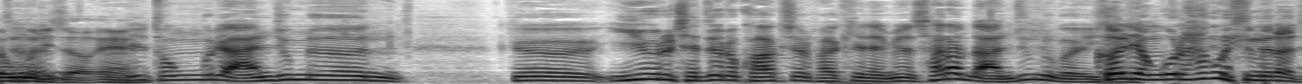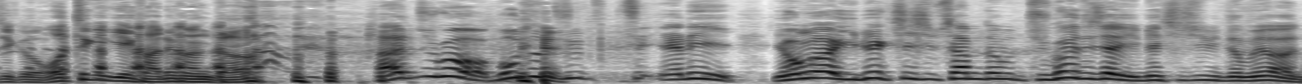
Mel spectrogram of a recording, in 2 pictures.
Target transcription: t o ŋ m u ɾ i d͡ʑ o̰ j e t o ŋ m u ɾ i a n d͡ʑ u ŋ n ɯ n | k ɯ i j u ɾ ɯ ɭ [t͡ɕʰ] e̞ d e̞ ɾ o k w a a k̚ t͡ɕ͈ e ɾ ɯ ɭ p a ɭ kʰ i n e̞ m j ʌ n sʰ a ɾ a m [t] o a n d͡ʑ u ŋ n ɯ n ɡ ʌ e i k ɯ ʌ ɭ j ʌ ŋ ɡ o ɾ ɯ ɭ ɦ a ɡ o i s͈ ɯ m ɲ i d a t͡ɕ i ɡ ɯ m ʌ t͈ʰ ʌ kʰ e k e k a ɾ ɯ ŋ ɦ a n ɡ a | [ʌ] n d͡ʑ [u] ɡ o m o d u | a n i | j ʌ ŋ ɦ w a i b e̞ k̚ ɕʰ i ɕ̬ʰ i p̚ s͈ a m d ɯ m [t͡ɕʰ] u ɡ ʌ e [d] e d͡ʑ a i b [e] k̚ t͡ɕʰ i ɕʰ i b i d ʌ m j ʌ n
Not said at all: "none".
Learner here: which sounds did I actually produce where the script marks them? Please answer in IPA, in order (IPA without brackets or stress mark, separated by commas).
t͡ɕ, d, a, u, t͡ɕ, d, e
